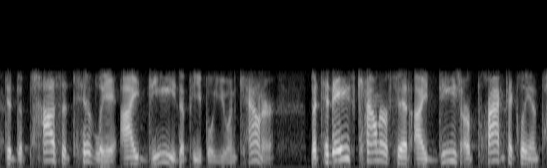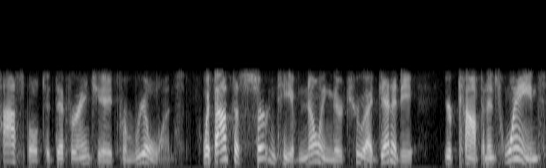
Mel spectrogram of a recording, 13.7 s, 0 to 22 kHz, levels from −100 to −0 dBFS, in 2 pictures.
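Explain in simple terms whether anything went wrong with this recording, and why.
The speech went through an AMR narrowband mobile codec, the phone-call compression, for the whole clip. Nothing above about 3.5 kHz survives, so it sounds thin and muffled. The compression is heavy, making the voice buzzy and synthetic, like a poor mobile call.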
